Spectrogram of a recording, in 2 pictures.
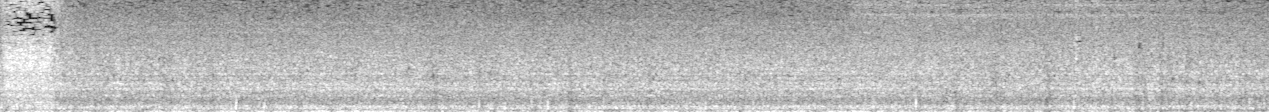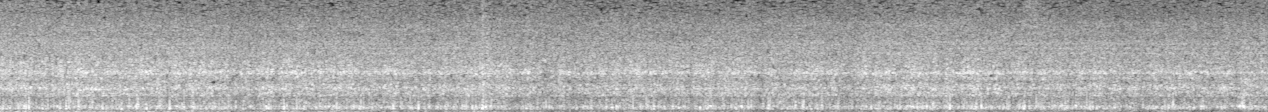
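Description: Steady rumble and running noise of a Senegal TER commuter train (an Alstom Coradia Polyvalent) heard from inside the carriage, easing off gradually as the train slows into its terminus. A brief sharp hiss comes right at the start.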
